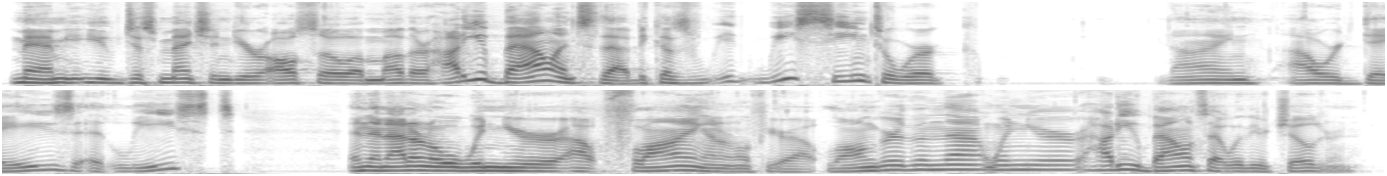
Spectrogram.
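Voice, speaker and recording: A man's voice: mid-range voice, normal speed, clean tone. A man hosting a casual interview podcast, friendly, asking questions with frequent stumbling restarts.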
